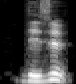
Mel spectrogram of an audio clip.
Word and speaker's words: des œufs: Bom, œuf com S vira E un œuf, des œufs.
